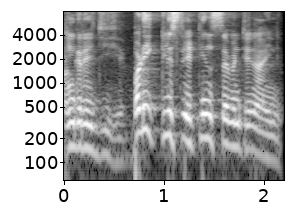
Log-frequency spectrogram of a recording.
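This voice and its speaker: Lively intonation in a Bihari accent. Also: man. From Bhojpuri-speaking region, India. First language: Bhojpuri (speaking Hindi). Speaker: guest speaker, retired senior civil servant. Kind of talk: inspirational talk with personal anecdotes. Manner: conversational, with frequent hesitations.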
